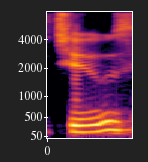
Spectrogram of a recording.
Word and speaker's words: Tews: So my last name is Tews, even though it's spelled Tews, sounds like a two.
